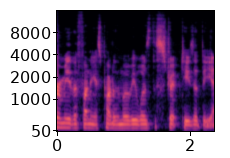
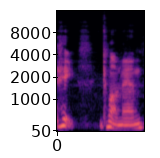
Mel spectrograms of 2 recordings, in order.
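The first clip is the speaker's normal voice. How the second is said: normal talking voice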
